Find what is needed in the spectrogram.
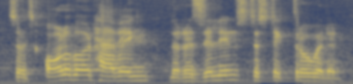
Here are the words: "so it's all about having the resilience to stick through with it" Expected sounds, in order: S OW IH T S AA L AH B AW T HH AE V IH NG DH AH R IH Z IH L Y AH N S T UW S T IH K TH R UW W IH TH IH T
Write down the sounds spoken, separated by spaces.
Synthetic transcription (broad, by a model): S OW IH T S AA L AH B AW T HH AE V IH NG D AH R IH Z IH L Y AH N S T UW S T IH K T R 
